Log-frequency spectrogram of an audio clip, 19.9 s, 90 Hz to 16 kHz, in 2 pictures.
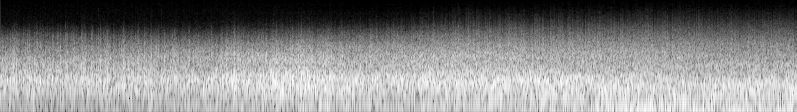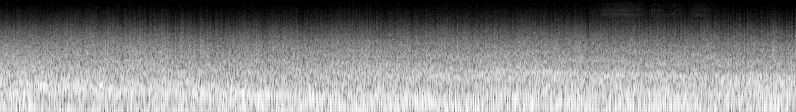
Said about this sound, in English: And liftoff of CRS-26, go Falcon, and happy Thanksgiving, ISS. That's right, liftoff of SpaceX's Falcon 9 rocket for the 26th cargo resupply mission, bringing new science experiments and solar arrays to the International Space Station.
